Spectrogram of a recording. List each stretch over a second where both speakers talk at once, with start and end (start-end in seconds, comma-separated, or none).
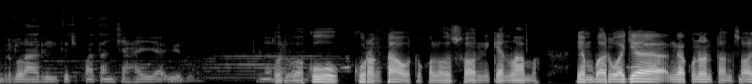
none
